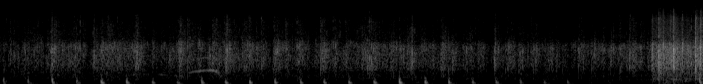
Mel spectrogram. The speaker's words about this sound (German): Mit mir zusammen geben wir einen riesen Applaus.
